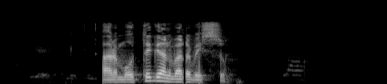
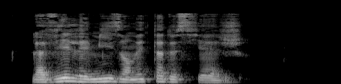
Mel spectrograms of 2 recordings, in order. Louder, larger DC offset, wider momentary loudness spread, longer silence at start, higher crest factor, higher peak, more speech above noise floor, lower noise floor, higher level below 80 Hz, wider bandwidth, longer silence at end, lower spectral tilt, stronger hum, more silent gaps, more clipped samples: about the same, -22 LUFS vs -23 LUFS; neither; about the same, 10 LU vs 11 LU; first, 1.05 s vs 0.35 s; first, 24 dB vs 18 dB; first, -2 dBFS vs -6 dBFS; about the same, 65 dB vs 64 dB; about the same, -86 dBFS vs -87 dBFS; about the same, -62 dBFS vs -58 dBFS; second, 7.8 kHz vs 11.5 kHz; first, 1.6 s vs 1 s; about the same, -4 dB/octave vs -4.5 dB/octave; neither; neither; neither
